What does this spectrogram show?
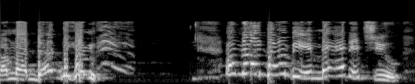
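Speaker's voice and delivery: high-pitched quote through real laughter; laughing mock protest. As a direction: imitate his protest while cracking up.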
